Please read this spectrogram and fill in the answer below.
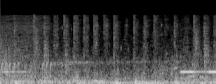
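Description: Cartoon sound effect of a small submarine's motor running: a rapid mechanical clicking, about ten clicks a second, over a low rumble.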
